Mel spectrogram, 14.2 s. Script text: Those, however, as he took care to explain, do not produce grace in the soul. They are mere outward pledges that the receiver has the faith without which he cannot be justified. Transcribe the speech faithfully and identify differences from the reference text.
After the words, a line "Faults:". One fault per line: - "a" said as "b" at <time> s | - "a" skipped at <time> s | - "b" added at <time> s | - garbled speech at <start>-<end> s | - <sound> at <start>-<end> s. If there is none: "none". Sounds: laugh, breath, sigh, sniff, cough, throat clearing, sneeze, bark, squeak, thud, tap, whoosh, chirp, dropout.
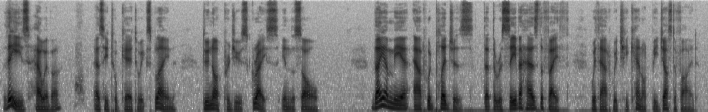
These, however, as he took care to explain, do not produce grace in the soul. They are mere outward pledges that the receiver has the faith without which he cannot be justified.
Faults:
- "Those" said as "These" at 0.1 s
- bark at 1.5-1.7 s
